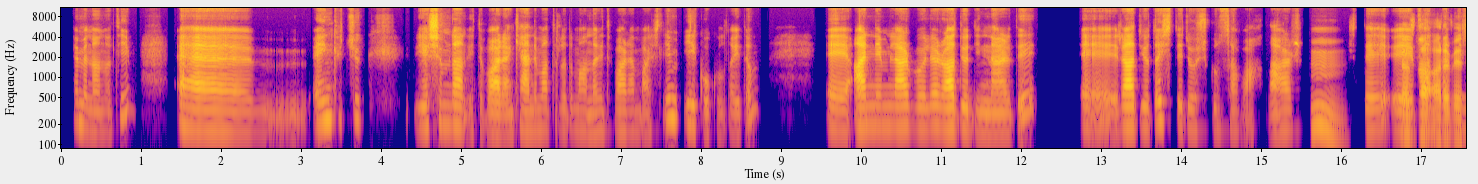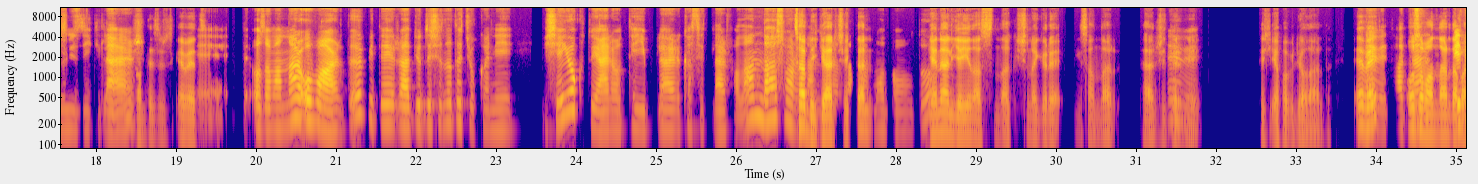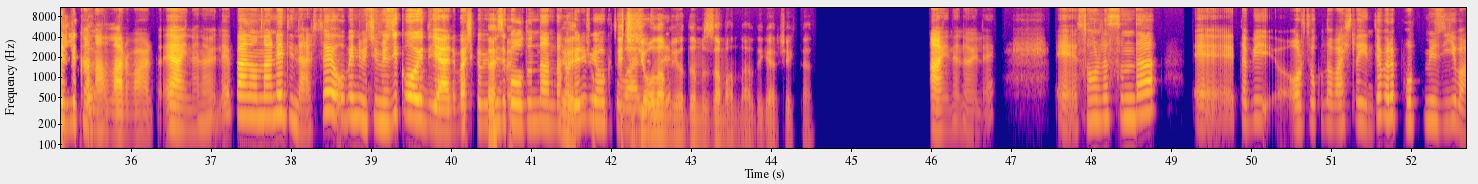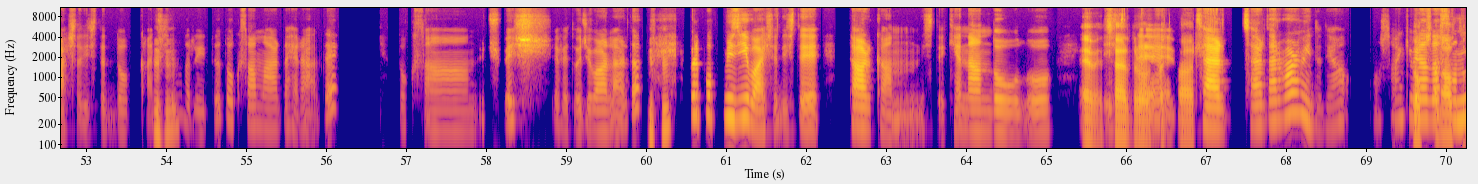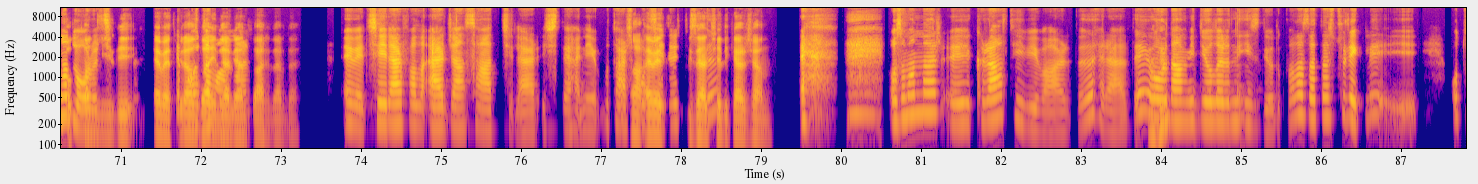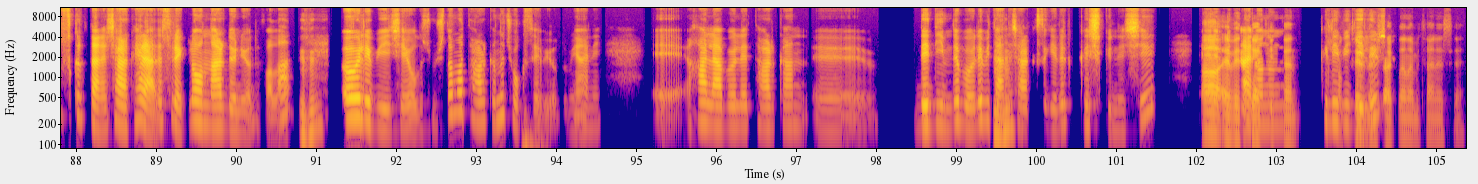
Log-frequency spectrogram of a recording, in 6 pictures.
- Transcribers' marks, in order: other background noise; drawn out: "Emm"; unintelligible speech; chuckle; "olamadığımız" said as "olamıyordamız"; tapping; chuckle
- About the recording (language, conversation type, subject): Turkish, podcast, Çevreniz müzik tercihleriniz üzerinde ne kadar etkili oldu?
